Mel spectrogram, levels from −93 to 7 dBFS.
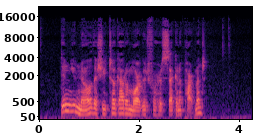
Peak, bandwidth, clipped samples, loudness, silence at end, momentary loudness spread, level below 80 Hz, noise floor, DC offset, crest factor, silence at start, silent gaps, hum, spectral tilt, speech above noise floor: -6 dBFS; 16 kHz; under 0.1%; -24 LUFS; 0.95 s; 8 LU; -58 dBFS; -56 dBFS; under 0.1%; 20 dB; 0.45 s; none; none; -5 dB/octave; 32 dB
